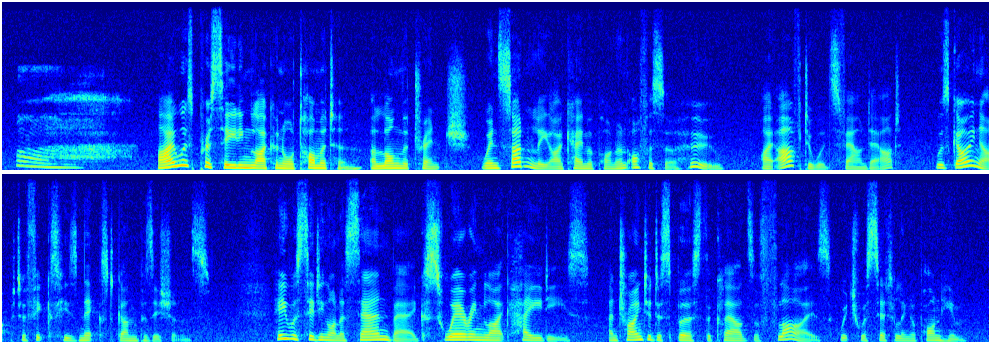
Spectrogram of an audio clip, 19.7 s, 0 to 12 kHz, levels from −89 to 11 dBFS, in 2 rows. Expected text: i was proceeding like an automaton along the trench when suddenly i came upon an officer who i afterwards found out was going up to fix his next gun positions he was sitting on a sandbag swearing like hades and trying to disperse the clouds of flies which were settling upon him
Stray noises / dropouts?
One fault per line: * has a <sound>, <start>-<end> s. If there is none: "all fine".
* has a sigh, 0.1-1.4 s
